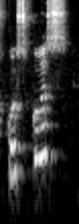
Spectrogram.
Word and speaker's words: couscous: This is how we pronounce couscous. So we write it as the normal, as we write it in English or in French, but we pronounce it couscous.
